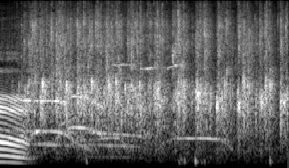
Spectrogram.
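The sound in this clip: Studio audience applause welcoming guests onto a show: dense, steady clapping and cheering fills the whole stretch, with a host's voice briefly heard over it at the start.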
